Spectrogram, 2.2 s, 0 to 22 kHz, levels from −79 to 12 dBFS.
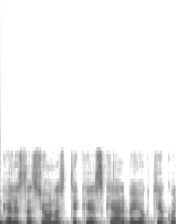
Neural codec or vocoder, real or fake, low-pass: none; real; 7.2 kHz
